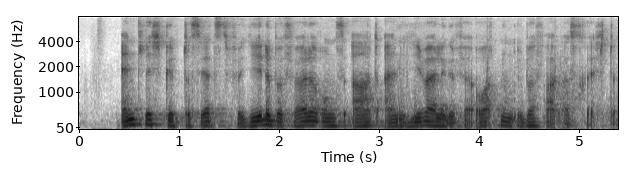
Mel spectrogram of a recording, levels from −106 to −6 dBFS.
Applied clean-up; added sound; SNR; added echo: neural separator model SepFormer DNS4.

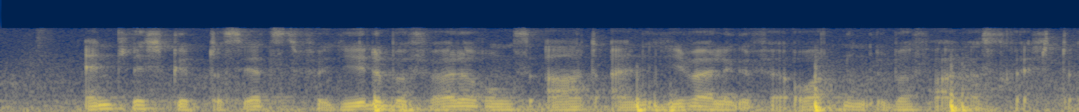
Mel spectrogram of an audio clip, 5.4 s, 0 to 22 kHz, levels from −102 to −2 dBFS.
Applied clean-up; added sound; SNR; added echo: none; Fireworks; 0 dB; none.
